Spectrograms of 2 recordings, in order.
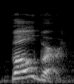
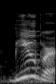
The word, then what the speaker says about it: BeauBer: and I asked you guys whether you would pronounce it uber or Bober thank you for the you Derek Bailey and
